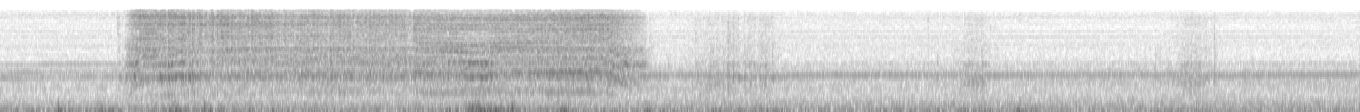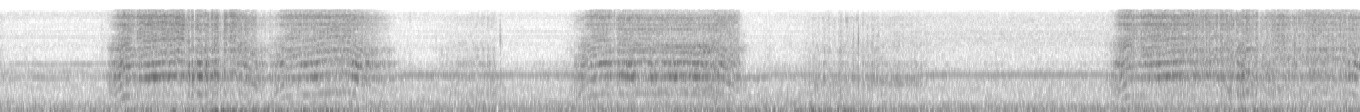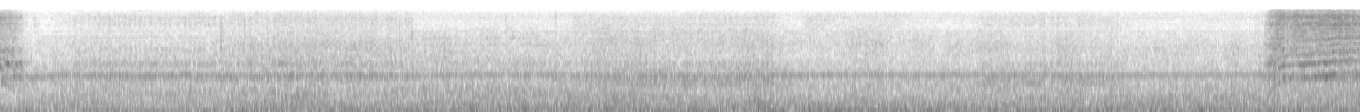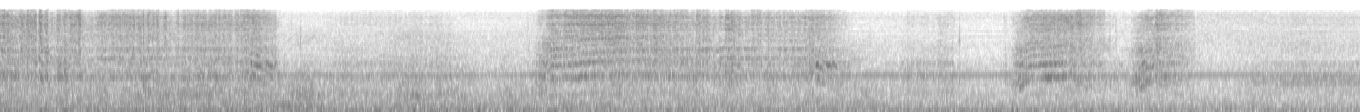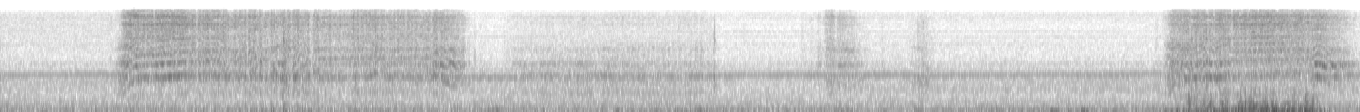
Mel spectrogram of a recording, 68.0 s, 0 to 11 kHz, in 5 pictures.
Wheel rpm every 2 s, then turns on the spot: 50, 160, 160, 30, 10, 0, 0, 50, 80, 40, 70, 20, 90, 100, 30, 20, 20, 10, 10, 20, 140, 120, 20, 130, 70, 50, 20, 30, 150, 70, 20, 10, 0, 100.
6-8 22-24 28-34 36-38 44-46 52-54 58-64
